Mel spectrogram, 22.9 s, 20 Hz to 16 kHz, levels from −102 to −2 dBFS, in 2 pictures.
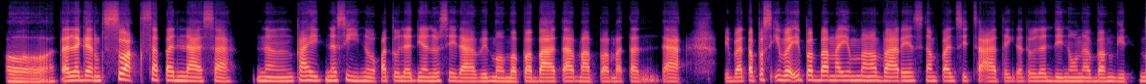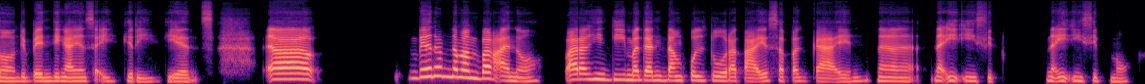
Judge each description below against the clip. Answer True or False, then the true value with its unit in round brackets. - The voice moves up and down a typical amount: True (3.1 semitones)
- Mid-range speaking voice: True (170 Hz)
